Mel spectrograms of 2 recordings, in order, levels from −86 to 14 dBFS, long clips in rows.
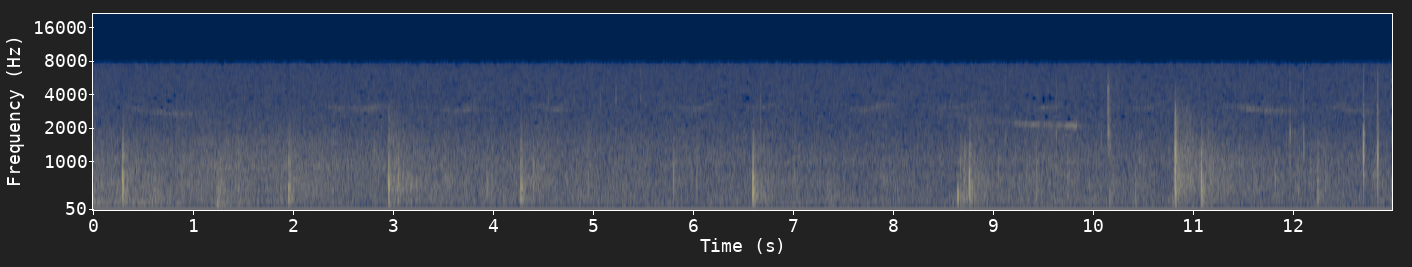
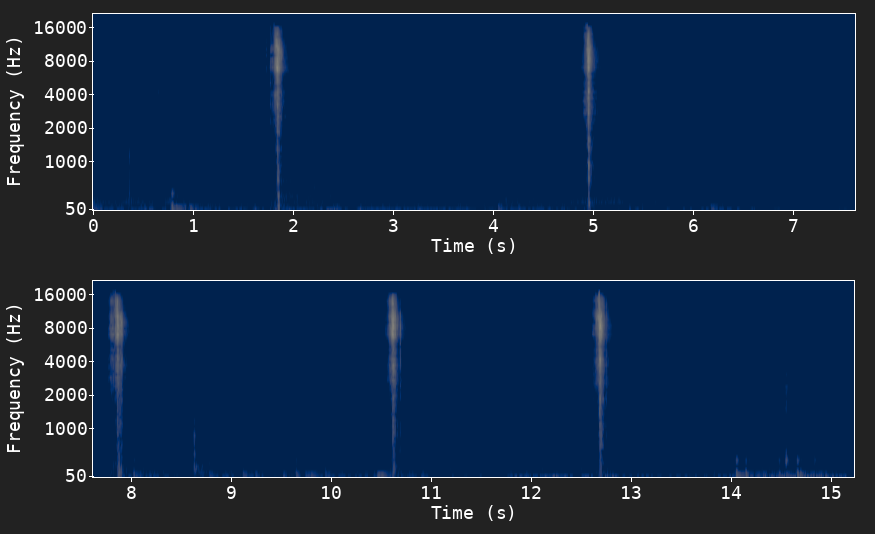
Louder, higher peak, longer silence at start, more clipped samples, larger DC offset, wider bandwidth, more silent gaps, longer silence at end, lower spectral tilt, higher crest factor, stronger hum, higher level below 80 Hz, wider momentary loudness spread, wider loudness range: second, -36 LUFS vs -33 LUFS; about the same, -2 dBFS vs -2 dBFS; second, 0 s vs 1.8 s; neither; first, 0.6% vs under 0.1%; second, 8 kHz vs 16 kHz; neither; second, 0 s vs 2.5 s; first, -4 dB/octave vs 3.5 dB/octave; second, 34 dB vs 42 dB; neither; first, -66 dBFS vs -80 dBFS; first, 12 LU vs 6 LU; second, 4 LU vs 7 LU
